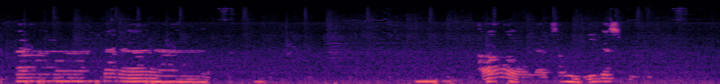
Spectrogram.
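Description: Short squeaky game jingles play.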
